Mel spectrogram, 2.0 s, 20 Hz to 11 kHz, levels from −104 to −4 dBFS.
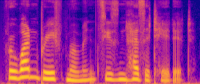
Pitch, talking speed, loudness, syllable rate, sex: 225 Hz, 180 wpm, -19 LUFS, 6.2 syllables/s, female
